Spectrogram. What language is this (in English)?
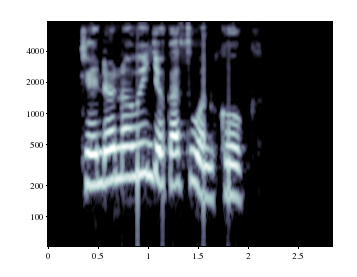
Luo (Kenya and Tanzania)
